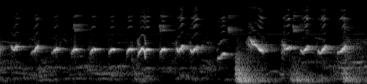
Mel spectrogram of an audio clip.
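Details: Greater green leafbird song used to provoke a rival's anger and fighting: a rhythmic series of mellow whistled notes, about four per second, followed by a louder rising note and more repeated whistles over low thuds.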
